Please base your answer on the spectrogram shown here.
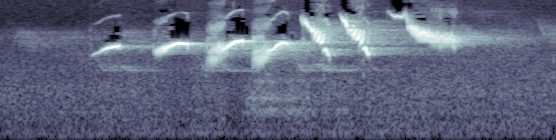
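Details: Rusty-collared seedeater, known locally as coleiro tui tui, singing a short phrase of clear whistled notes that climb into a quick run of sweet, sliding chirps, then one falling slurred note; background quiet.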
